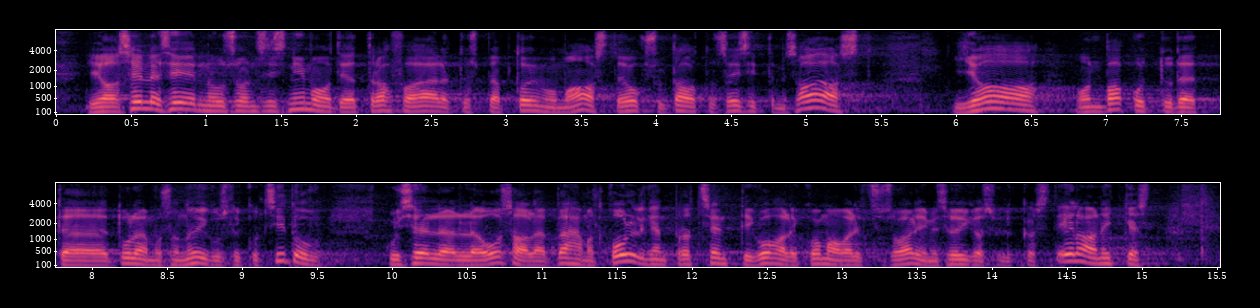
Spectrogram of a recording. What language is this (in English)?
Estonian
